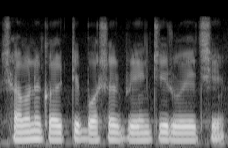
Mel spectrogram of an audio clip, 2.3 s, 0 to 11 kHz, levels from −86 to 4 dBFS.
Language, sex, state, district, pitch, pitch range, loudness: Bengali, male, West Bengal, Cooch Behar, 125 Hz, 120-130 Hz, -15 LUFS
